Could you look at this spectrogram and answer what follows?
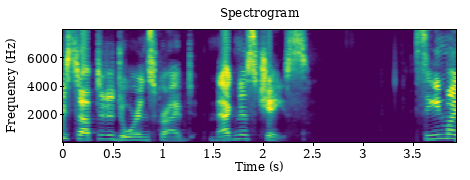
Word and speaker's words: Magnus: annoying name to have people tended to spell it Mingus which rhymes with Angus I always corrected them no it's Magnus rhymes with swag ness at which point they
